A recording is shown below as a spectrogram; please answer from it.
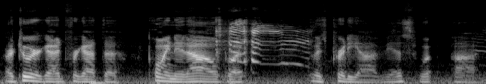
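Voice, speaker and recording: A man's voice: mid-range voice, normal speed. Man, casual travel vlog, rambling with fillers, outdoors, street and traffic noise behind. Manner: rambling, lots of fillers and restarts. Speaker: travel vlogger.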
